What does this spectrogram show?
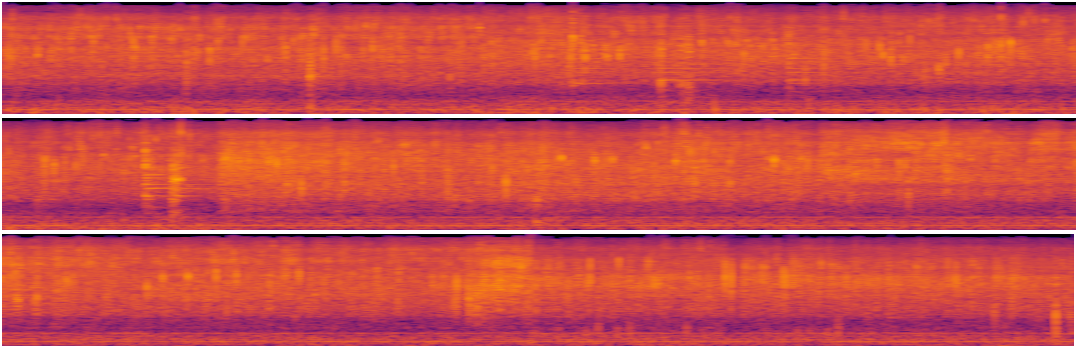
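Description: Trout and vegetables sizzling in oil in a cast-iron pan over a fire: a steady crackling sizzle with scattered sharper pops.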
